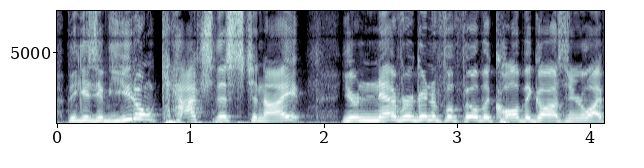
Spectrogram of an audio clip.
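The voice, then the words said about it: Loud, passionate shouting. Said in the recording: “we're shouting, ... we're just fired up. We're passionate”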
